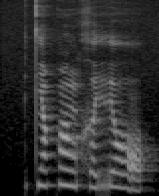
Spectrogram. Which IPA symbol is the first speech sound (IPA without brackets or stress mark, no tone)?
tʲ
